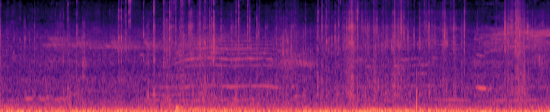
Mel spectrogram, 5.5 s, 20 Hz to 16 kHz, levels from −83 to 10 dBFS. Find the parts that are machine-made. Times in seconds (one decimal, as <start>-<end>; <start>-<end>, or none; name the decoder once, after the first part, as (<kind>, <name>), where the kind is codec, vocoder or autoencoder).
none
